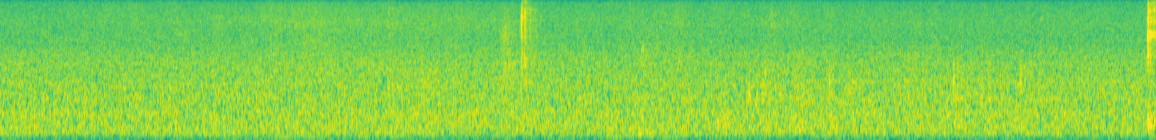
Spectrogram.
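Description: Faint, steady room tone of a lecture hall with a soft hiss, and one small click about four seconds in.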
